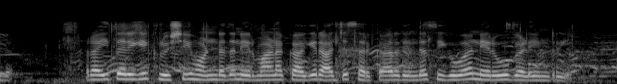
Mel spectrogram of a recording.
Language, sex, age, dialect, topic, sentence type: Kannada, female, 18-24, Dharwad Kannada, agriculture, question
